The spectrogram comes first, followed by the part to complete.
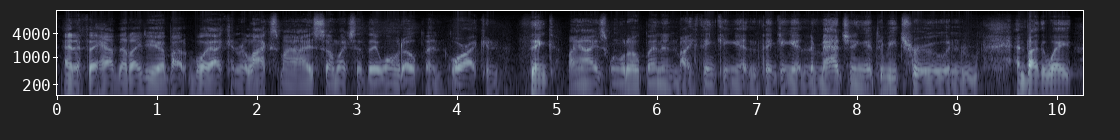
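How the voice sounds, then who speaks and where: Informal man teaching, lowish voice. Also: little pitch movement. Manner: halting, self-interrupting, informal. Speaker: hypnosis instructor. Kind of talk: casual teaching explanation. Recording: clear background noise.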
